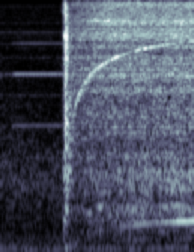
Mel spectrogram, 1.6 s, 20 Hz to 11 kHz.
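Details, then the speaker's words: 2014 Vauxhall Vivaro 1.6 CDTI non-runner with new diesel pipes and rail: starter clicks in and spins up with a rising whir but the engine never turns over; pinion not engaging, ring gear possibly ruined by prolonged cranking (suspected). "it's not engaging at all so it was probably again this is just a guess we're not going to know until we find the root of the problem but we're thinking maybe it was a bit of a slow starter and they've wound that over so much that they've just ruined the ring gear"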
